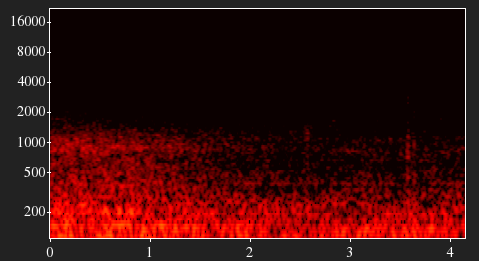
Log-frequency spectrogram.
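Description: Low, steady background rumble with no distinct event in it.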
